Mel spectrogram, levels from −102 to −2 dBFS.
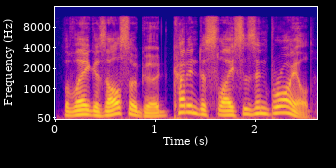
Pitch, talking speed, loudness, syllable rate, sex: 150 Hz, 230 wpm, -15 LUFS, 5.7 syllables/s, male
